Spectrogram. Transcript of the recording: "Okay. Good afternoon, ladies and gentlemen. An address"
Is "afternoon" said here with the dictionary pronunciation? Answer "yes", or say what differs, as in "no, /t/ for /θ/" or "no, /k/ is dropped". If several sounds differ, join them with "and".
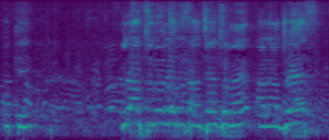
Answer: no, /f/ is dropped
